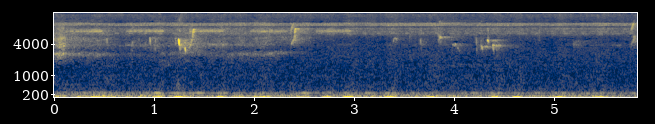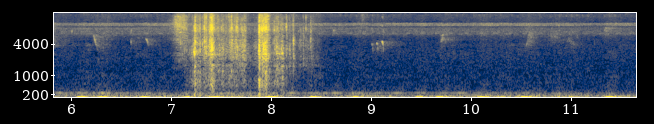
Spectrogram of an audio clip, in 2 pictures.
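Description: Outdoor riverside ambience: faint, scattered bird chirps over an irregular low rumble, with a brief burst of rustling about seven seconds in.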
